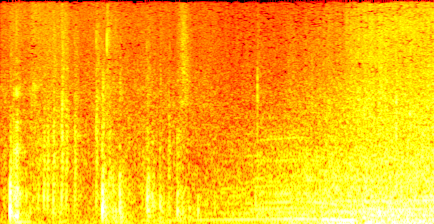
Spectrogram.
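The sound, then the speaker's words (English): A few footsteps, then a sports car's engine rumbles up at night and builds into a steady, growing drone as the car pulls away, gradually louder. “My car's rather drafty. Sports cars always are.”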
